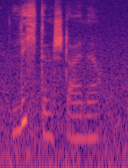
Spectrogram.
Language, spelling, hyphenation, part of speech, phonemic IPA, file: German, Liechtensteiner, Liech‧ten‧stei‧ner, noun / adjective, /ˈlɪçtn̩ˌʃtaɪ̯nɐ/, De-Liechtensteiner.ogg
- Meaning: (noun) Liechtensteiner (a native or inhabitant of Liechtenstein); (adjective) of Liechtenstein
